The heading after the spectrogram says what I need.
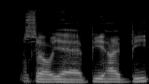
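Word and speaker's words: beehiiv: So yeah, Beehive. Be e h iv is how they spell it.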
